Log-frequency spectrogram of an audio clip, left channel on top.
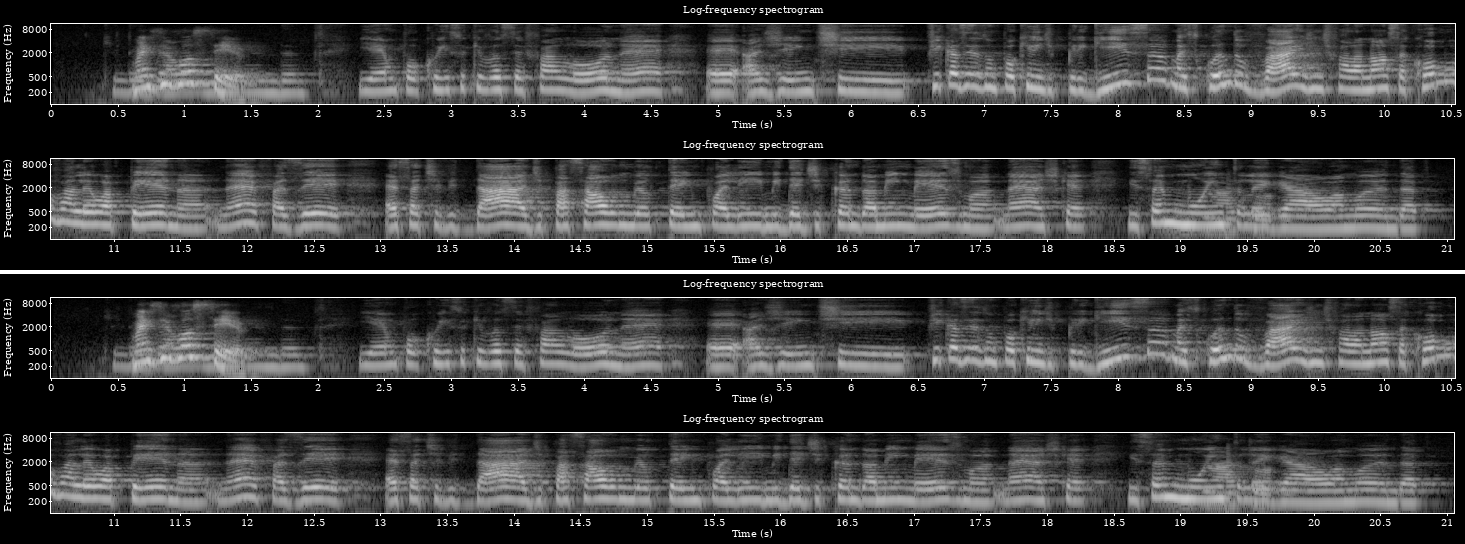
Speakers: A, on the left; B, on the right.
A: Que legal,
B: Mas e você?
A: Amanda. E é um pouco isso que você falou, né? É, a gente fica às vezes um pouquinho de preguiça, mas quando vai, a gente fala, nossa, como valeu a pena, né? Fazer essa atividade, passar o meu tempo ali me dedicando a mim mesma, né? Acho que é, isso é muito
B: Exato.
A: legal, Amanda.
